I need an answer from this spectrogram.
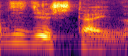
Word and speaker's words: Didier Stein: Et on dit d'ailleurs Didier Stein. Stein, ouais.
